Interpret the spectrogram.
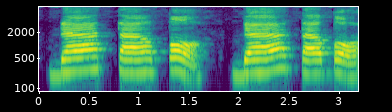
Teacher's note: ujung lidah menyentuh gusi gigi seri atas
